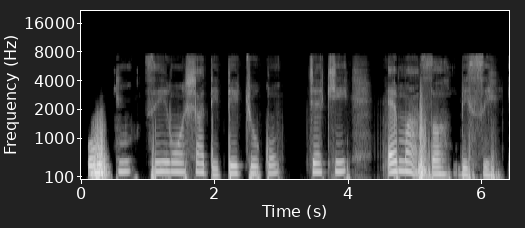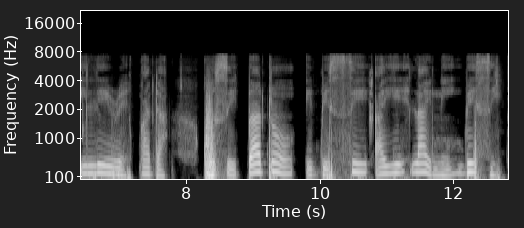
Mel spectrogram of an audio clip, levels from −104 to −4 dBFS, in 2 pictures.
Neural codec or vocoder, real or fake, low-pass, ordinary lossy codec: none; real; 7.2 kHz; none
